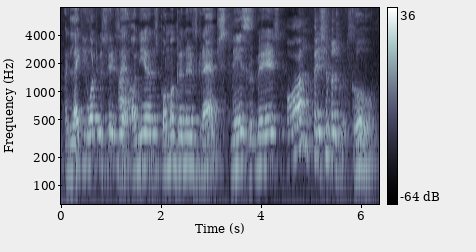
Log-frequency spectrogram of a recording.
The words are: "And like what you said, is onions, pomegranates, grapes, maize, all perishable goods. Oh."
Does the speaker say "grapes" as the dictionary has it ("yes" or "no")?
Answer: no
